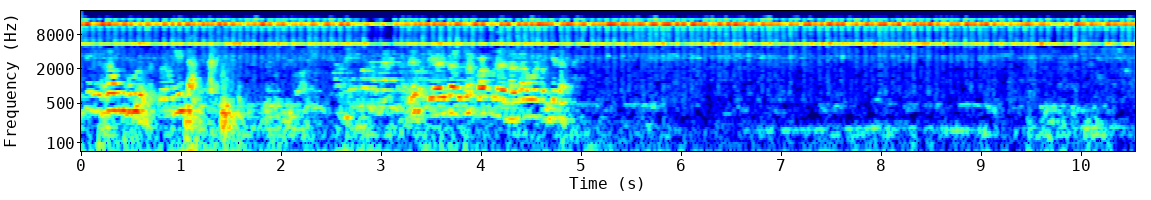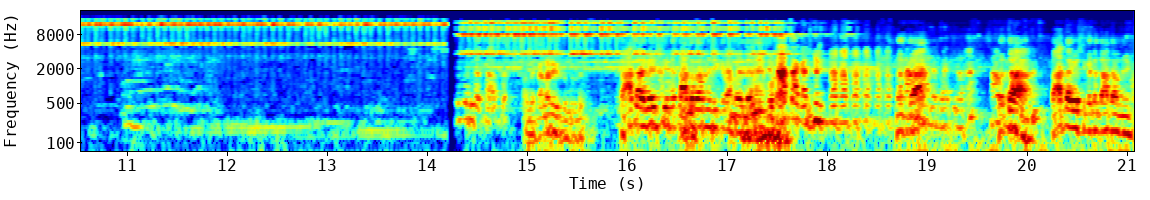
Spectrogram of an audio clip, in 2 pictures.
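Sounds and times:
brass hand bell ringing: 0.0s - 18.4s.

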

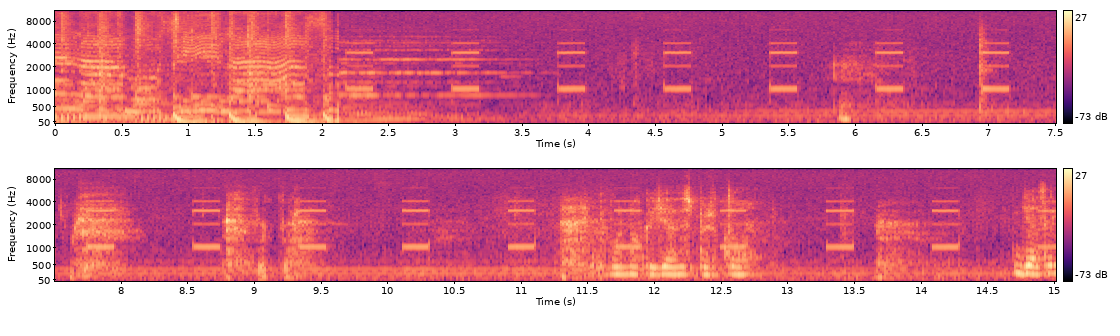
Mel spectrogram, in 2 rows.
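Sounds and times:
patient monitor beeping: 2.2s - 14.4s
breathy sounds from patient: 5.8s - 6.4s, 7.6s - 11.8s, 13.6s - 14.2s.

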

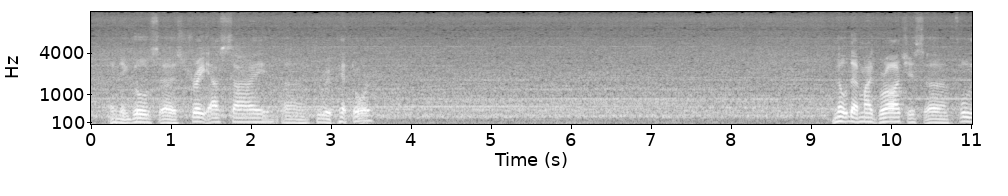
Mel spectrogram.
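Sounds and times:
cooling fans whirring: 0.0s - 11.0s.

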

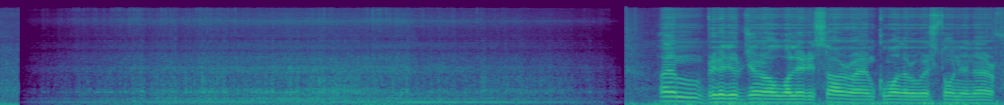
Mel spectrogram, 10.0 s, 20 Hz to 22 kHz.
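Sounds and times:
aircraft engines droning: 0.0s - 9.1s
low hum: 0.0s - 10.0s.

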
